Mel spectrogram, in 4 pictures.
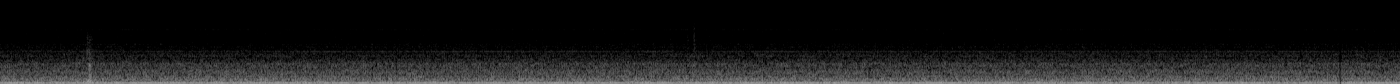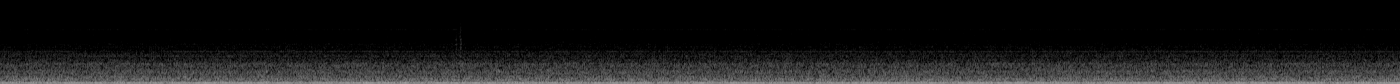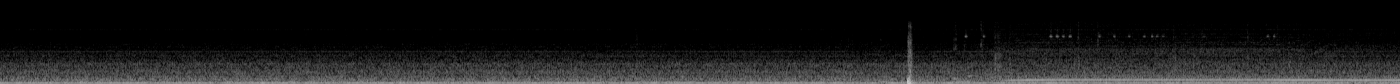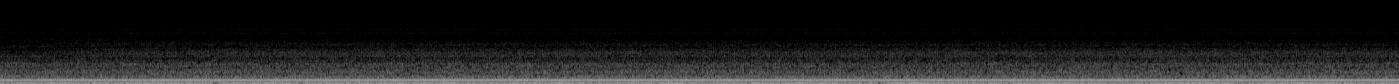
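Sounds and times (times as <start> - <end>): low electrical hum: 0.0 - 55.9
faint steady tones: 37.5 - 43.8.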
